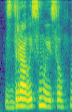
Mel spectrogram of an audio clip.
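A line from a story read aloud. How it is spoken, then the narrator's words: Sighing. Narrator (Russian): вздохнул капитан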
